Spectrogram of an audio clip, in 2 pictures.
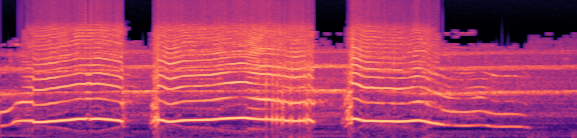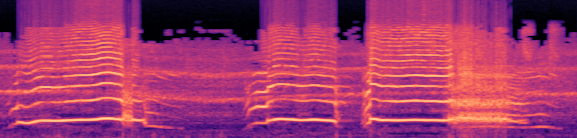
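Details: Pet Alaskan Malamute howling in response to passing fire trucks: five long, loud harmonic howls, each about two seconds, holding steady then sliding, separated by short pauses, with a faint steady siren tone running underneath.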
